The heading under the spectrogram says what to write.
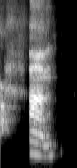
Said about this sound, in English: sorry, my dog. She is. Lucy, I think she should be fine. It's just a delivery truck.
